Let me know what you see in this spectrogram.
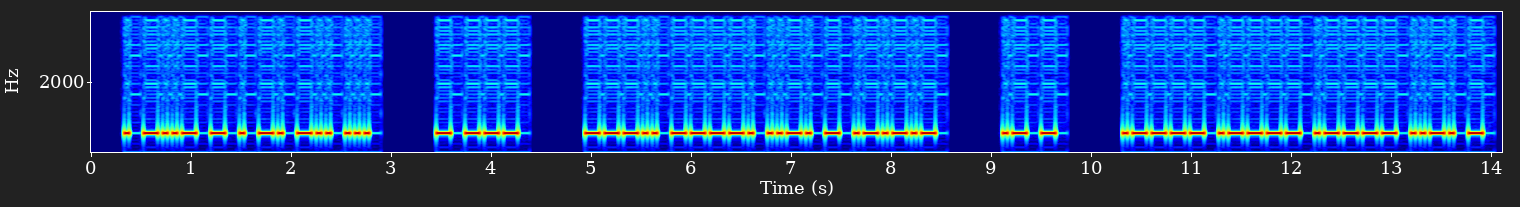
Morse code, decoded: EXTENDS TO 89FT. AT 111FT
